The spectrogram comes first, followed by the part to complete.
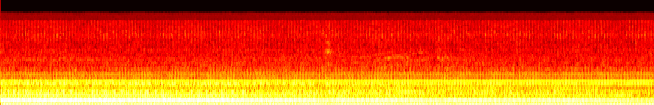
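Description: Worshippers chanting a long, held "Om" together, the closing hum sustained on one steady pitch and slowly fading.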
